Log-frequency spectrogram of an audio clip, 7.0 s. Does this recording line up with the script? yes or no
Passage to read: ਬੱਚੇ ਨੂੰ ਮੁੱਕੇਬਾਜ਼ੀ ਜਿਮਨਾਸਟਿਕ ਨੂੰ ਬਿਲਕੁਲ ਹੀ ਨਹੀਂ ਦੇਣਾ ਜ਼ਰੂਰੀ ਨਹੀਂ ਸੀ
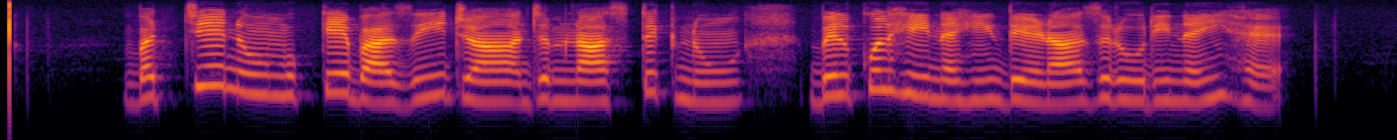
no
